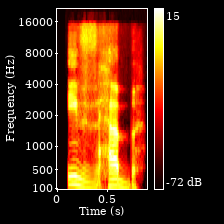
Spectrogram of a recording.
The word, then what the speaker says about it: اذهب: Since it has a fathah on its middle radical, the hamza al-wasl in its imperative form will be pronounced with a kasrah, which is idhab, meaning go.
